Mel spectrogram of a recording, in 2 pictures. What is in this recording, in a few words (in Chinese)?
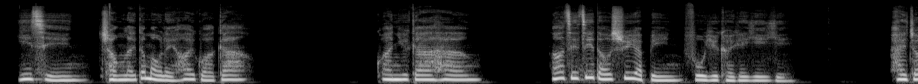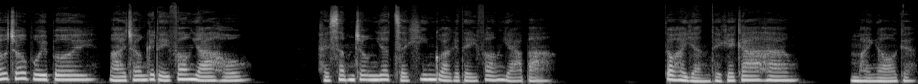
粤 情怀类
